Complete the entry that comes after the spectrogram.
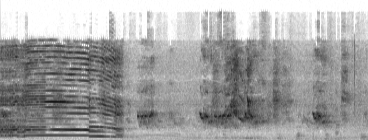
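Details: Lohmann Brown rooster crowing loudly: a strong, ringing crow of just over a second that drops sharply in pitch at its end, followed by soft clucking and bird chirps.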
